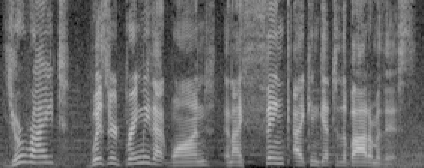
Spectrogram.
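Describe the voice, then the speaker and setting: A theatrical, condescending wizard scholar from a fantasy game. His high, bright voice swings widely and sounds sure of itself, with faint music behind. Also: sing-song, a little fast. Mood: confident, intent. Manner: condescending, dramatic. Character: self-assured, theatrical male wizard scholar. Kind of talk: fantasy game character dialogue.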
